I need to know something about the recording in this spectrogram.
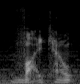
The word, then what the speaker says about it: Viscount: I mean, it shouldn't be spelled like discount if it doesn't fucking rhyme with discount. Viscount.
